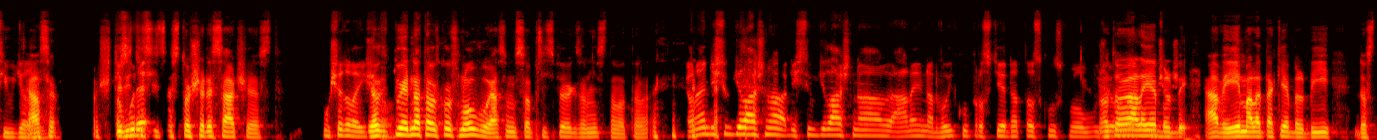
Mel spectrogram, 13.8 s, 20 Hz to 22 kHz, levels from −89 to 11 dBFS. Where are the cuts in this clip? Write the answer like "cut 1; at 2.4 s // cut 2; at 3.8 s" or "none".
none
